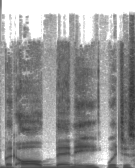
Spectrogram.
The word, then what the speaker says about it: Albany: my first job out of FSU was actually all Benny Georgia not Albany but alny which is how they pronounce it and that was uh 1987 so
